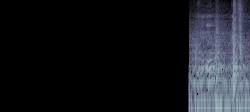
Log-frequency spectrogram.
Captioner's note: silence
